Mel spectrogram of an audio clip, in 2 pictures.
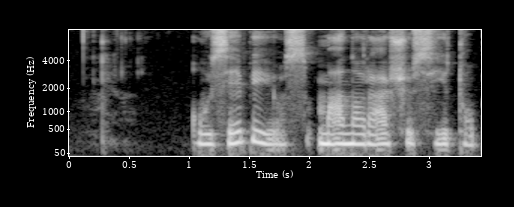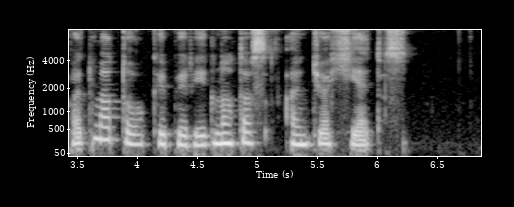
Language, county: Lithuanian, Panevėžys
